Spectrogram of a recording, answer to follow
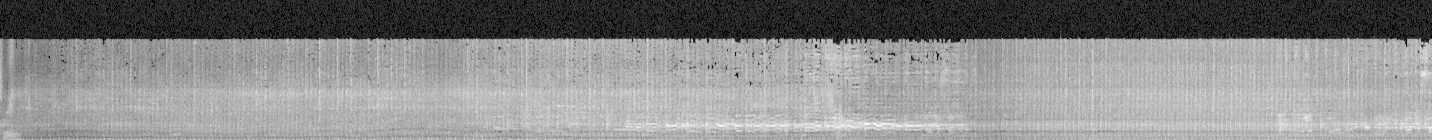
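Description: Small portable generator engine running with a fast, steady chug, heavier from about ten seconds in until near twenty seconds. Music and voices are mixed in over it.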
